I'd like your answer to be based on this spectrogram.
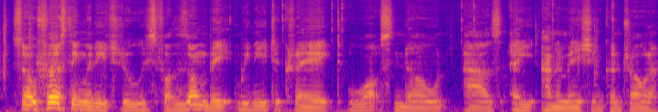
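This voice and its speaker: A man of fairly low pitch with fairly even intonation, a moderate pace and hardly any pauses, over noticeable background noise. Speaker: game development tutor. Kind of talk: tutorial.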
